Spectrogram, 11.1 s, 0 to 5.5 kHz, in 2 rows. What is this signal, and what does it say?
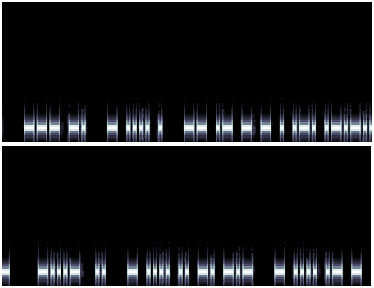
Morse code, heard as a keyed tone, about 25 wpm, 600 Hz. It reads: ON THE MATTER. <BT> I THINK THAT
